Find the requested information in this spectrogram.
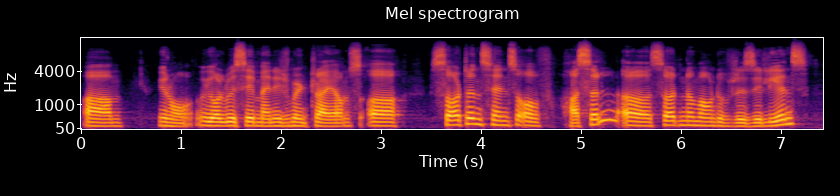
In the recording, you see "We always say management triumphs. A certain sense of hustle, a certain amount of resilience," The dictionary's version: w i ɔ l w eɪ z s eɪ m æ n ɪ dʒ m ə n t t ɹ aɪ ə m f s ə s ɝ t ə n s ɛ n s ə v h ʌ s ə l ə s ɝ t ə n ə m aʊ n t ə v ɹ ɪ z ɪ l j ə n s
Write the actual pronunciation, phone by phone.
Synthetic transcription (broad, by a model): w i ɔ l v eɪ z s eɪ m æ n ɪ dʒ m ə n t t ɹ aɪ ə m f s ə s ɝ t ə n s ɛ n s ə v h ʌ s ə l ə s ɝ t ə n ə m aʊ n t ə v ɹ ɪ z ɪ l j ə n s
